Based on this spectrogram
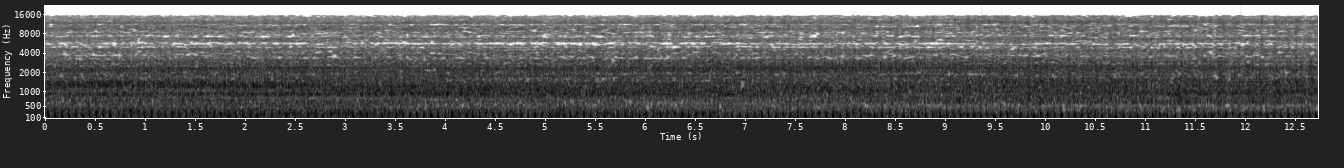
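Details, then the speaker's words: General CX200 6.5 hp, 196 cc single-cylinder air-cooled 4-stroke OHV petrol engine (pull start, 20 mm shaft): steady, even putter at a constant speed with no knocks or misses. It is running normally and smoothly. "Itulah tadi teman-teman bunyinya dari CX200 dari General ya. Dari suara memang cukup halus ya."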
